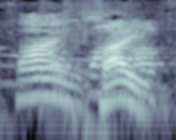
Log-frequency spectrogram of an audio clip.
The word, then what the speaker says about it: Fiennes: Se escribe Fiennes. – Fiennes solo. – Fine.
